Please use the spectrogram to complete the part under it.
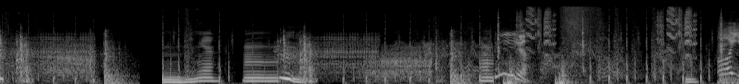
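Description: A heavy wooden door creaks open.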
